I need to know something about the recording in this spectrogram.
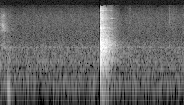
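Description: A single sharp metallic click about a second and a half in, with a brief ring, as the metal handle scales of a disassembled folding knife knock together while being handled.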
